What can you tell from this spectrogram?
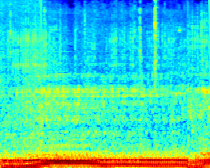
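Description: Steady deep engine rumble with a smooth even beat and no misfire or knock; it starts and runs normally.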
